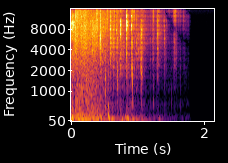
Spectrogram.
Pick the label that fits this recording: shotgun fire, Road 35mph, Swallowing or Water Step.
shotgun fire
